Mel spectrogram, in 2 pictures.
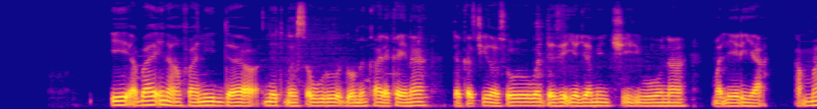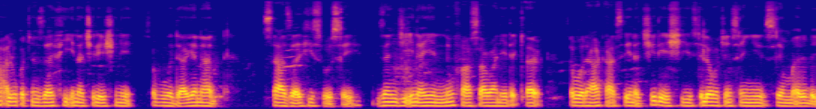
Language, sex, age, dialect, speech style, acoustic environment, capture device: Hausa, male, 25-34, Nigeria - Kano, focused, people talking; music, mobile / Linux / Chrome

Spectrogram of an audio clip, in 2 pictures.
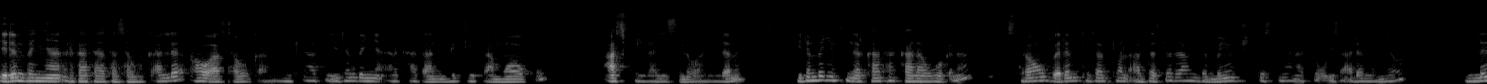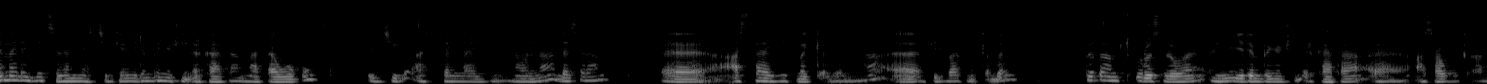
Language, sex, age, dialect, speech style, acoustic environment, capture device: Amharic, male, 25-34, Ethiopia - Addis Ababa, excited, silence, mobile / Linux / Chrome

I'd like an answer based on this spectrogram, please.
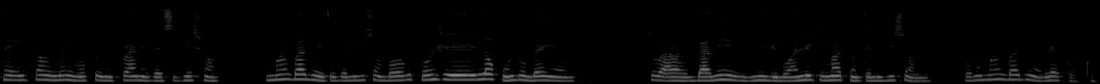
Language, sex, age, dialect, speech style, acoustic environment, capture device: Yoruba, female, 35-44, Nigeria - Lagos Yoruba, happy, silence, mobile / macOS / Safari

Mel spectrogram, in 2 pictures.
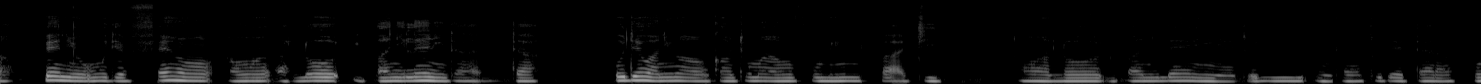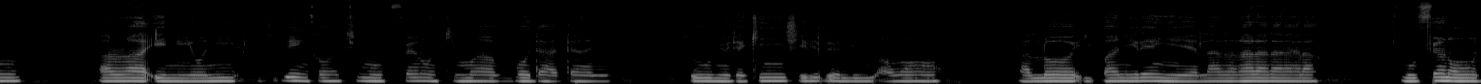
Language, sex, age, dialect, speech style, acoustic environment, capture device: Yoruba, male, 25-34, Nigeria - Kano, relaxed, silence, mobile / Linux / Chrome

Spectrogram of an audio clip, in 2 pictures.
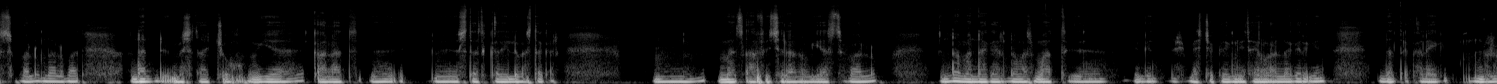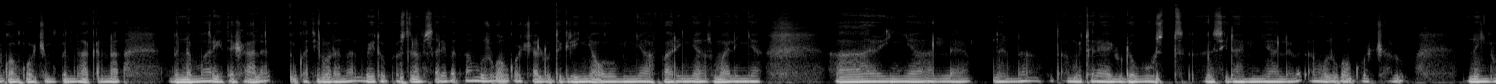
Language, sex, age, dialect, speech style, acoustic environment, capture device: Amharic, male, 18-24, Ethiopia - Addis Ababa, happy, silence, mobile / Linux / Chrome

